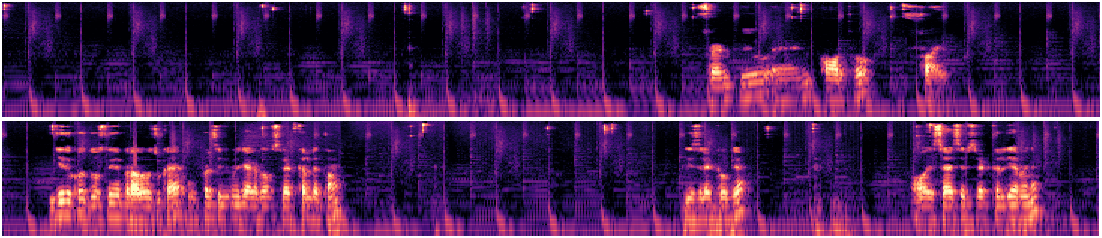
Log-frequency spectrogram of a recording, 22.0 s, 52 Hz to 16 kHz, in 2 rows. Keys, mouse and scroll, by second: 1.3-3.4 middle drag, 9.0 click, 9.8-13.5 middle drag, 15.0-16.7 right drag, 16.7 middle click, 20.1-21.5 right drag, 21.5 click.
